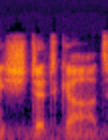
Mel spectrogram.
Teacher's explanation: It's basically Stuttgart with a bit of that German sh sound at the start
